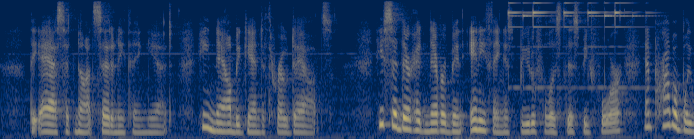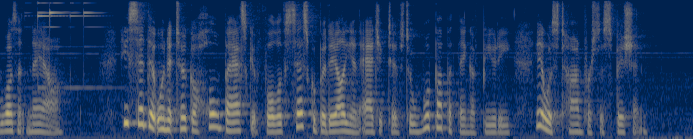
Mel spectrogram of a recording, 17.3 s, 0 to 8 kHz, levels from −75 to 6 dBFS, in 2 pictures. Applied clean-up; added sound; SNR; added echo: none; Bell; 15 dB; none.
